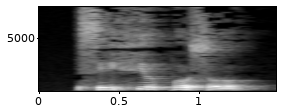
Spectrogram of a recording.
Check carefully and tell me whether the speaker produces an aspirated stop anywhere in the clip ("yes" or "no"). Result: no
